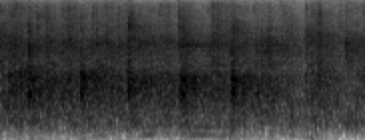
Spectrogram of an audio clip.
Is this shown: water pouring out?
no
